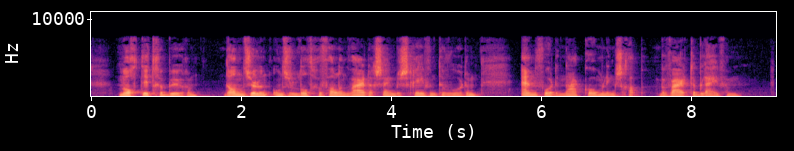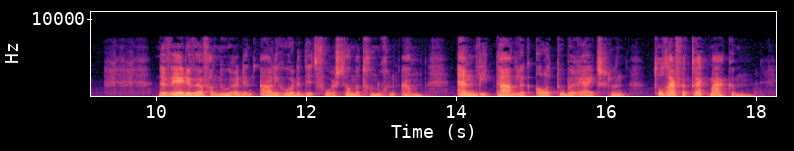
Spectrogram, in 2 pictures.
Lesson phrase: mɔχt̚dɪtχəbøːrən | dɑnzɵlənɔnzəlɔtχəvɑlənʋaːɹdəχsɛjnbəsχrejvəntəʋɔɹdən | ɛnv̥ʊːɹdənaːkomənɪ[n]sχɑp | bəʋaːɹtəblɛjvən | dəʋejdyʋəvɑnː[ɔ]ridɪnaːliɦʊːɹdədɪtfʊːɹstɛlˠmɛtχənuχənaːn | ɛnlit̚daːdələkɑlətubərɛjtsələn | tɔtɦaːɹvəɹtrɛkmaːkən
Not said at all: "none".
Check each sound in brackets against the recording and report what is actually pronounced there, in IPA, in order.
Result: ŋ, u

